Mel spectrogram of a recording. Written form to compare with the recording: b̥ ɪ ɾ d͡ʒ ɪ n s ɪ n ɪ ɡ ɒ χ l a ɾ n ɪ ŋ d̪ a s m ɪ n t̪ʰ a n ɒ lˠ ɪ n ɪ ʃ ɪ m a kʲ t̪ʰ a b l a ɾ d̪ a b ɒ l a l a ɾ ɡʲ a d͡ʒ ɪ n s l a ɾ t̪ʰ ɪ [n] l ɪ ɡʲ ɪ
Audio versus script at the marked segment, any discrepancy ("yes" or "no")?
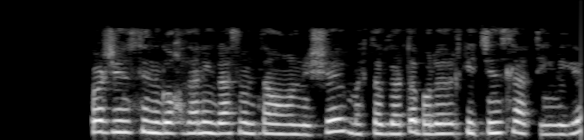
yes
